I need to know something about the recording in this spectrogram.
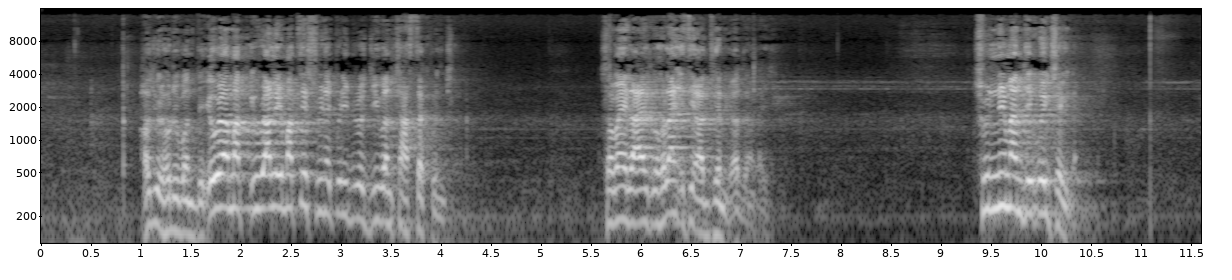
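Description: An elderly man speaks into a microphone in short phrases, with pauses between them.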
